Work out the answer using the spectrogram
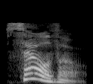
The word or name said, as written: salvo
